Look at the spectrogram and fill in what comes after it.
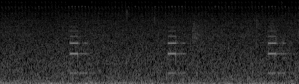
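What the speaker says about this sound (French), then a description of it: "on réentend le bip bip bip" Short electronic beeps repeat in the lobby of the StarCraft II game, three identical tones about one second apart over a faint steady background hiss.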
